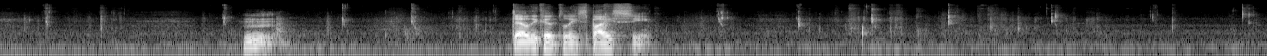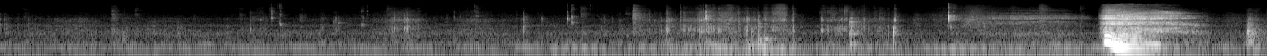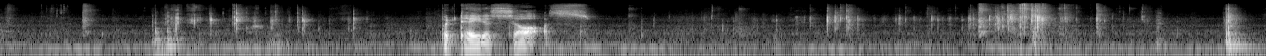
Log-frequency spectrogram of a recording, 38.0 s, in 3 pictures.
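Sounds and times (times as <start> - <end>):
chewing fried potatoes: 0.0 - 2.5, 3.2 - 5.1, 6.9 - 22.5, 27.0 - 29.2, 31.6 - 37.1
wet mouth clicks: 12.3 - 12.6.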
